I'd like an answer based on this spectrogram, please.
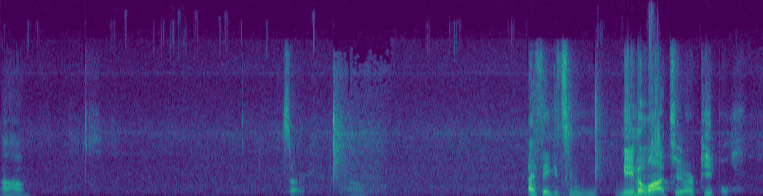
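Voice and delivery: moved, a little emotional, trying to hold together. Answering an interviewer's question about the moon landing, a little emotional. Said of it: "I get a little emotional about this".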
